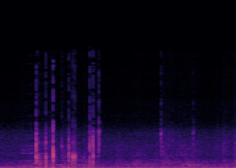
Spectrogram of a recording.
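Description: Indoor shop background murmur, broken about half a second in by a quick run of sharp clicks and clacks lasting roughly half a second.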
